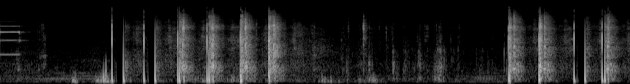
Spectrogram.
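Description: Pistol shots fire in rapid bursts outdoors.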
